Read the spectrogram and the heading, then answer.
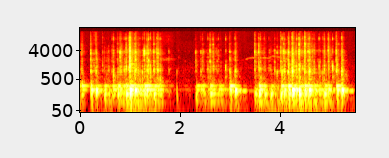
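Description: Computer keyboard typing, a rapid, continuous clatter of key presses with one brief pause partway through. No one speaks.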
